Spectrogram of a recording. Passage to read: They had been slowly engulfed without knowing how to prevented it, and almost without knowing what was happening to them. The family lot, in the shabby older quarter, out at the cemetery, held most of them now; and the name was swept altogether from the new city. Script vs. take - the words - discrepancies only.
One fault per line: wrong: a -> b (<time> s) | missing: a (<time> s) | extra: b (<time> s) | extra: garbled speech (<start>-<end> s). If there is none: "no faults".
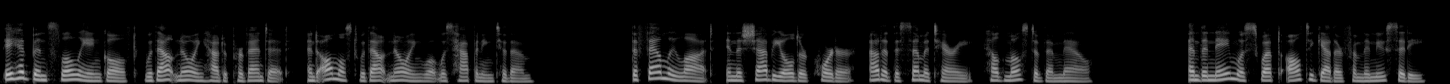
wrong: prevented -> prevent (2.3 s)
